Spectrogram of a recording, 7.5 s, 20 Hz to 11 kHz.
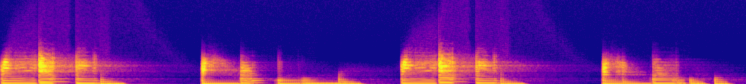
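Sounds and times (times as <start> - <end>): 
warped bass loop in F: 0.0 - 1.3, 2.0 - 5.3, 6.0 - 7.4.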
